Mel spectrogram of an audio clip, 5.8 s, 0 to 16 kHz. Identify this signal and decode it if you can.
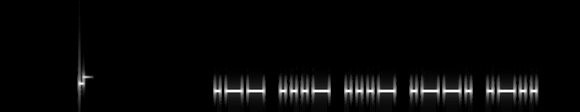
Morse code, heard as a keyed tone, about 22 wpm, 700 Hz. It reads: WVVPL
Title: Code Groups - 5 Letter:Numbers - 22wpm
